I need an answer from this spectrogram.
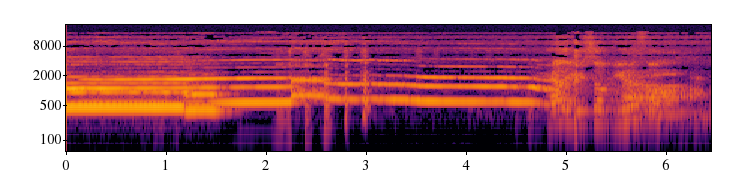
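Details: A Basenji howls along with a baritone horn's long, steady notes that shift from a lower pitch to a higher one; the dog especially likes the high B flat.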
